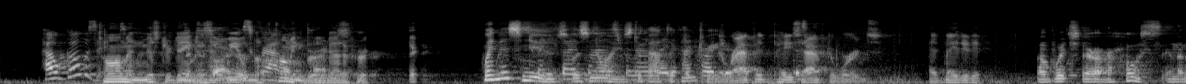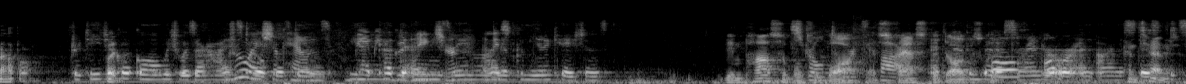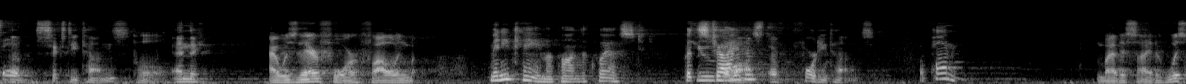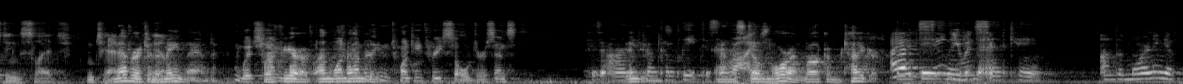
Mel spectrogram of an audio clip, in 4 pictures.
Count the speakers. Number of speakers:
7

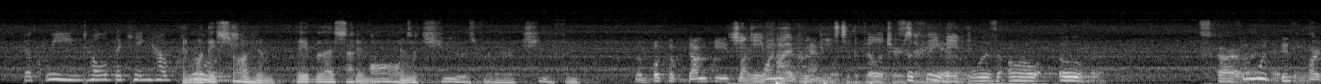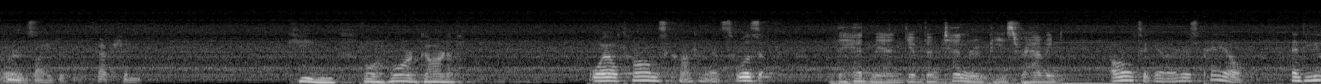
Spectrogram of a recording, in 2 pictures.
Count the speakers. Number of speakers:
6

